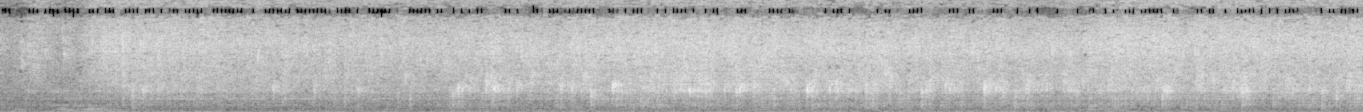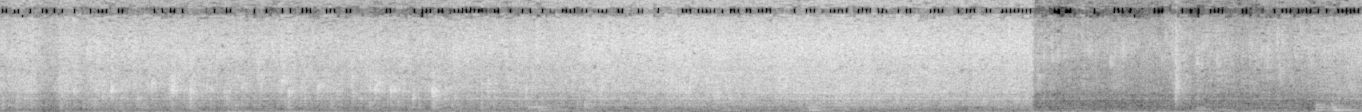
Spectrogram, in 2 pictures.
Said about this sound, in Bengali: এখন দিয়ে দেবো টমেটোগুলো। একটু টমেটো দিয়ে দিচ্ছি।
